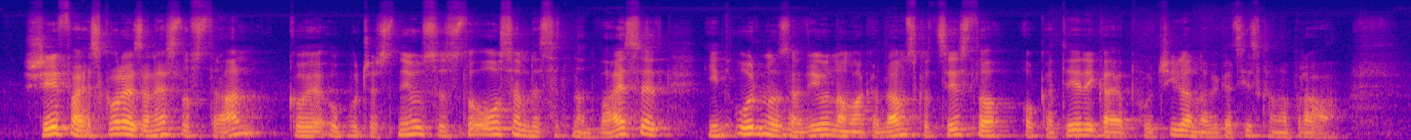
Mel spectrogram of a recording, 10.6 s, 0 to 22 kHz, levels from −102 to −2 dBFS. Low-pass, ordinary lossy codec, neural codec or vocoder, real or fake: none; none; vocoder, 44.1 kHz, 128 mel bands every 256 samples, BigVGAN v2; fake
